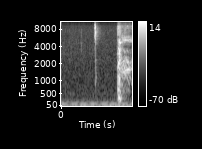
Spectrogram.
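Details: Adult woman's webcam recording: a faint breath then one short, sharp, dry-sounding cough over steady low room hum.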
